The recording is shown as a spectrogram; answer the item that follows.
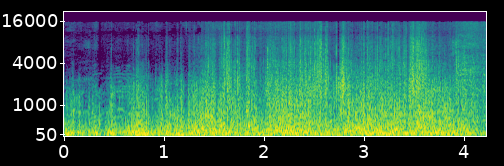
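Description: Wind buffeting an outdoor camera microphone: a loud, steady low rumble.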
